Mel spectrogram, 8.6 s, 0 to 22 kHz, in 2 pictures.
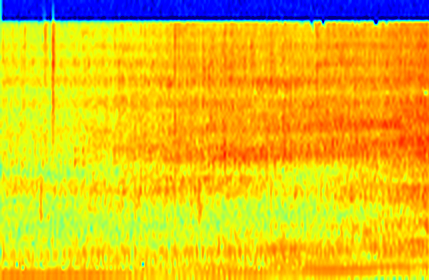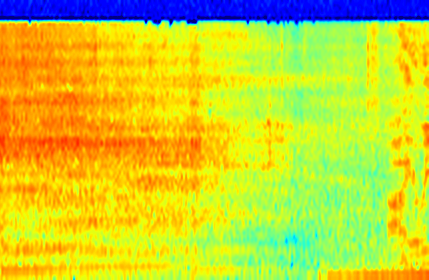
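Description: Twin-turbo C8 Corvette's V8 pulling away and accelerating. The engine note climbs for about four seconds, drops sharply, then carries on and fades as the car moves off.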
